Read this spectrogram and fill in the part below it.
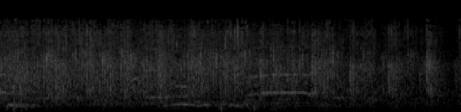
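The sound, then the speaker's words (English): An audience claps hands to give praise to the Lord during an evening church service, a dense, continuous wash of applause lasting several seconds, steady and fairly loud, with faint voices mixed in before it thins slightly at the end. “Why don't you clap your hands and let's give praise to the Lord.”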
